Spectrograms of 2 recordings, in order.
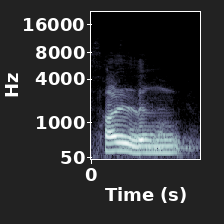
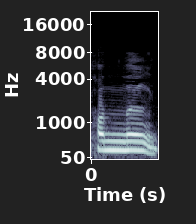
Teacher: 우리말의 지난번 맞춤법 시간에 우리가 공부를 했는데 우리말에서는 니은과 리을이 연결되는 것을 아주 꺼려한다라고 말씀을 드렸어요. 그래서 니은과 리을이 연결될 때는 니은을 리을로 바꿔서 발음하는 것이 아주 일반적인 발음 현상입니다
